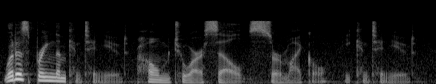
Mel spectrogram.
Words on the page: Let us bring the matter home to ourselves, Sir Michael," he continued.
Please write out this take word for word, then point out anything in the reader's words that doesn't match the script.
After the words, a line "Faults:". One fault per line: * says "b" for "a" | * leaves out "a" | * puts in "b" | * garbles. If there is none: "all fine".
Let us bring the continued home to ourselves, Sir Michael," he continued.
Faults:
* says "continued" for "matter"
